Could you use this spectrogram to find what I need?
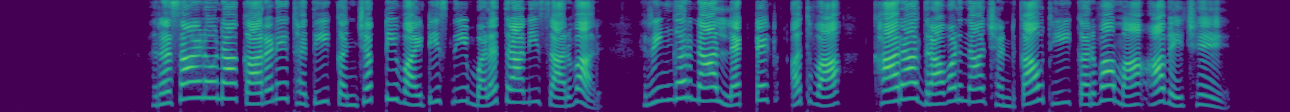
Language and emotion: Gujarati, neutral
